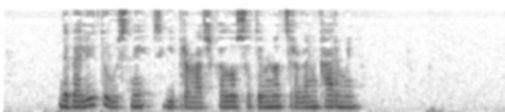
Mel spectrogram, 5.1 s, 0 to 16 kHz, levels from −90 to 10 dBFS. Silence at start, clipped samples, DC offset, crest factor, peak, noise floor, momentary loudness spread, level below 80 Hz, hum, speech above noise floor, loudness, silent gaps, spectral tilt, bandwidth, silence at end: 0.6 s; under 0.1%; under 0.1%; 20 dB; -8 dBFS; -66 dBFS; 6 LU; -62 dBFS; none; 41 dB; -25 LUFS; none; -4 dB/octave; 12 kHz; 1.45 s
